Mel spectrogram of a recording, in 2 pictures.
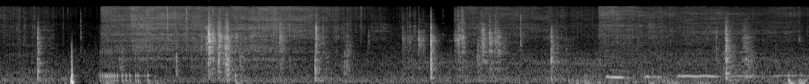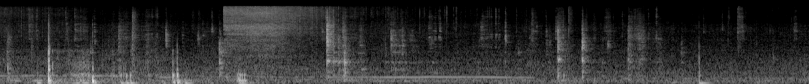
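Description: Pork ribs sizzling in a pot of hot fat as they are scooped out, the sizzle swelling loud twice, with metal tongs clicking and clinking against the pot and strainer ladle.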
